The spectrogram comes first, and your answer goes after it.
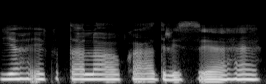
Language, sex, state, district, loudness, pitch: Hindi, female, Jharkhand, Palamu, -12 LUFS, 230 Hz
